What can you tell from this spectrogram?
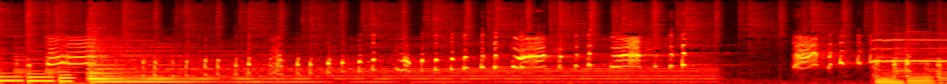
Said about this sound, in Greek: άμα έχετε κότα, σαν αυτές εδώ, άμα έχετε κότα στο υπόγειο κλειδώστε κάπου, γιατί δεν, ε, τουλάχιστον μέχρι να φύγουνε, μέχρι να φύγουνε και μετά βγάλετε την έξω.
